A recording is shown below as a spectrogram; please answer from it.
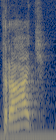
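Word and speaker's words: trať: як у випадку зди маємо пом'якшений ті теж у слові трать так означає колія або якась лінія Так це слово багатозначне і бачимо що ти м'яке трать так і слово щесті де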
